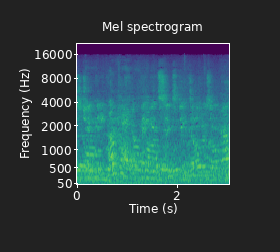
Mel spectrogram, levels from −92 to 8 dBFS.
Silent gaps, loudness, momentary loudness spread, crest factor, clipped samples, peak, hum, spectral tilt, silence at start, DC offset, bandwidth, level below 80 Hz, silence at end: none; -18 LUFS; 4 LU; 16 dB; under 0.1%; 0 dBFS; none; -4 dB/octave; 0 s; under 0.1%; 16 kHz; -36 dBFS; 0 s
